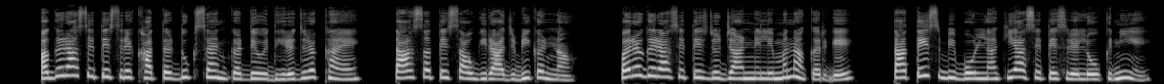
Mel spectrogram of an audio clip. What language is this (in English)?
Mandeali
